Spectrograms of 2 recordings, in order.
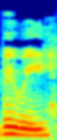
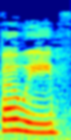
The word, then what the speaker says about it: Bowie: a little mad by saying David Buoy instead of David Bowie. A buoy is the thing in the ocean right in the water.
